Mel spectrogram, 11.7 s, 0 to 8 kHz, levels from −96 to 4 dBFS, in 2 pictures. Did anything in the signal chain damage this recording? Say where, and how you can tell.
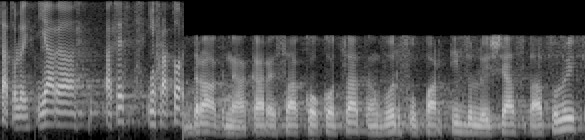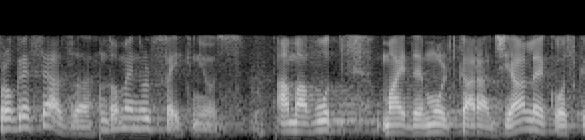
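Yes. From the start to about 1.83 s the sound has a wrong sample rate fault at the playback stage. It runs at twice normal speed and a full octave high (12 semitones). Recorded samples were clocked out at double the intended rate without resampling, which fits 8 kHz material played as 16 kHz. On a spectrogram, harmonic spacing doubles and events compress in time, and energy reaches a ceiling near 8 kHz rather than 4 kHz. The waveform looks squeezed horizontally.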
